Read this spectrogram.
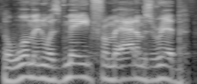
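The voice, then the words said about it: Boston accent. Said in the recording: “I'm slipping back into my Boston accent.”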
